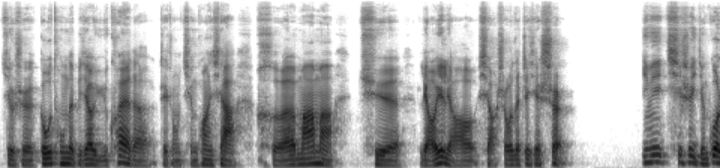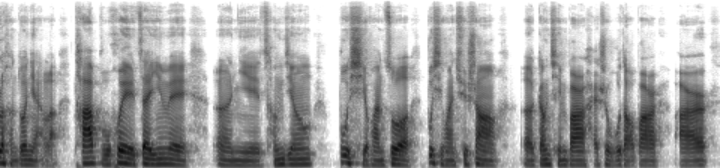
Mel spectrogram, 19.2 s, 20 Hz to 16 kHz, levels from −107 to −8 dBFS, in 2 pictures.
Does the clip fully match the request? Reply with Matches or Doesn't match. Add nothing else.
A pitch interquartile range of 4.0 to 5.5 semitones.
Doesn't match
